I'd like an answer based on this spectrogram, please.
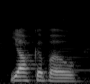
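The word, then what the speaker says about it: Jacobo: felt some betrayal and yakubo i'm saying it correctly this time jakobo felt betrayal as his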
